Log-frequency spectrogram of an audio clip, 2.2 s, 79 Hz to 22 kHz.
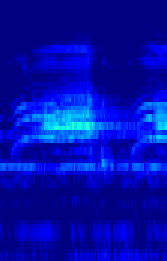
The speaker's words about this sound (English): Her next-door neighbor's infant son had been crying almost nonstop for the past 2 days.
